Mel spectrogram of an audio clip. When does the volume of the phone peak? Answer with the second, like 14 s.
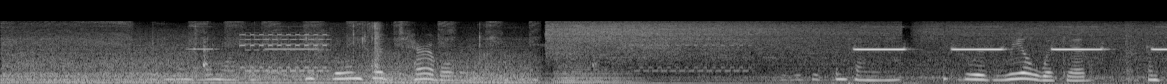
3 s.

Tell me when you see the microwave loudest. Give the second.
9 s.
